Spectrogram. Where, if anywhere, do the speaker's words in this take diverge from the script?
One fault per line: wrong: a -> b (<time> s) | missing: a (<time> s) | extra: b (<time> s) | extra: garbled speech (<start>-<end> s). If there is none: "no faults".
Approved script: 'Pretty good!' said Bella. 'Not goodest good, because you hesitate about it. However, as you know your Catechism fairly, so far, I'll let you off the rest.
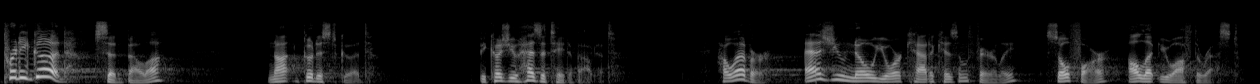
no faults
